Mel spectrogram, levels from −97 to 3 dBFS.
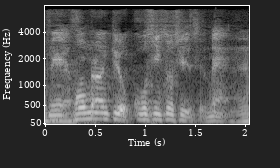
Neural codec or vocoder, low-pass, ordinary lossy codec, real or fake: codec, 32 kHz, 1.9 kbps, SNAC; 7.2 kHz; AAC, 32 kbps; fake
